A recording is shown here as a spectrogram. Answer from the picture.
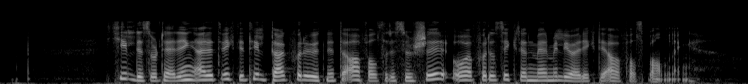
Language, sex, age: Norwegian, female, 49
